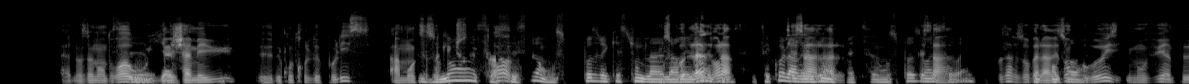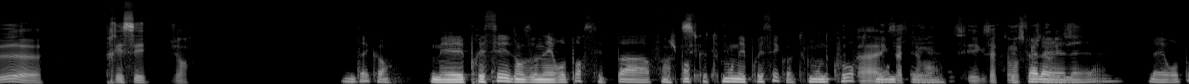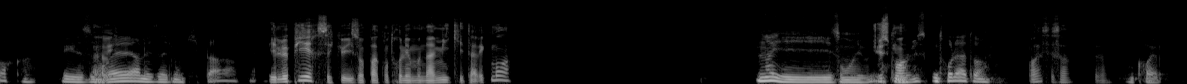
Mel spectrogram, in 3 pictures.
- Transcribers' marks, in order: tapping; stressed: "jamais eu"; stressed: "grave"; unintelligible speech
- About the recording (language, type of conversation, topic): French, unstructured, Comment réagis-tu face à l’injustice ?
